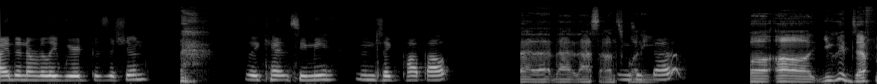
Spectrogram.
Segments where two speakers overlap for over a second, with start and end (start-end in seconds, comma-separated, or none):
none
